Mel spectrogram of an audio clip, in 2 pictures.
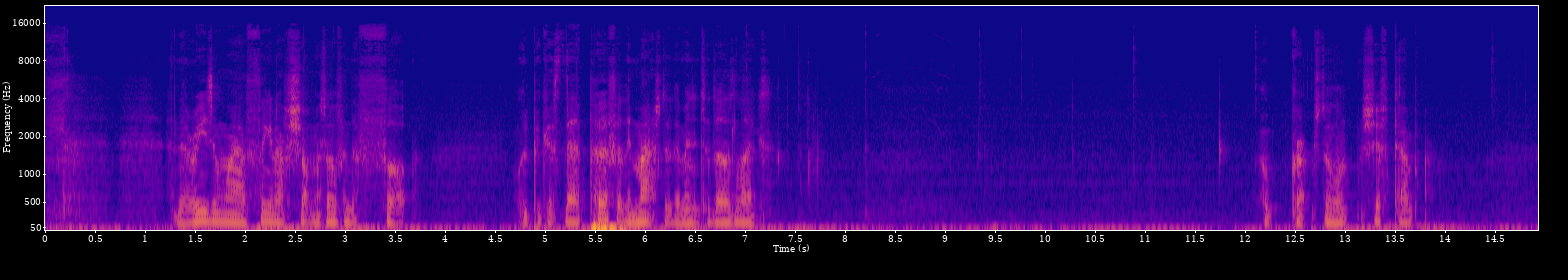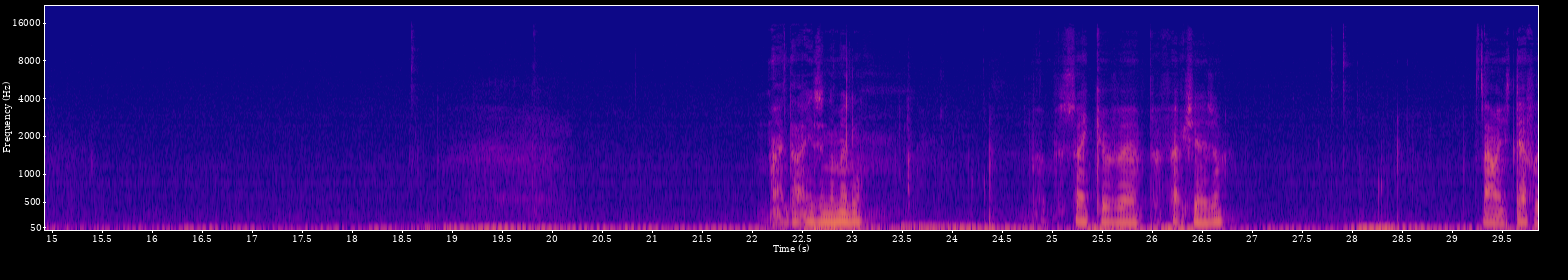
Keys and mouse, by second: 3.6 z, 11.3-12.5 drag, 13.9 shift+Tab, 19.8-22.2 middle drag, 23.9 g, 28.7-29.8 middle drag.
